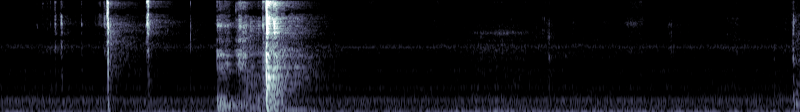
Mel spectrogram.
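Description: Scissors snip crochet yarn during a Pikachu crochet placemat project: two quick sharp clicks followed by a fuller closing cut, close and clear, then quiet room tone with no talking.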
